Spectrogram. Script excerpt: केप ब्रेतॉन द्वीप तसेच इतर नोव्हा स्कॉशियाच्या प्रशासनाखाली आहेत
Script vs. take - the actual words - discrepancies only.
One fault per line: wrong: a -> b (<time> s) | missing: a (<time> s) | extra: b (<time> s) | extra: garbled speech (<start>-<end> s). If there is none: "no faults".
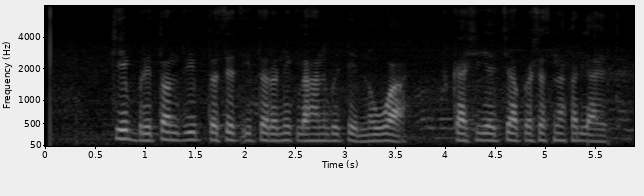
extra: अनेक लहान बेटे (2.3 s)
